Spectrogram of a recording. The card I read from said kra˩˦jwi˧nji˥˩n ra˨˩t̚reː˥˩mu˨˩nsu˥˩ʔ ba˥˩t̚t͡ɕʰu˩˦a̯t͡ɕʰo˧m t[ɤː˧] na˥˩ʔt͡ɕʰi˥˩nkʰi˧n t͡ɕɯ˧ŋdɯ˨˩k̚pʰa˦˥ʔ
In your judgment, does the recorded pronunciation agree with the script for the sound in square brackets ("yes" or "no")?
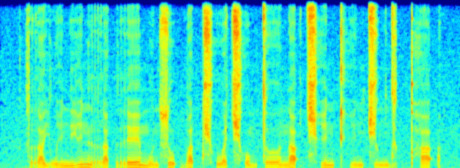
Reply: yes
